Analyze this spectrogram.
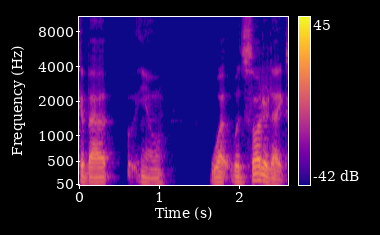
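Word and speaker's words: Sloterdijk: because even the name might be hard to spell it's s-l-o-t-e-r-d-i-j-k Slaughter Dyke and uh Dutch born if you're wondering like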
